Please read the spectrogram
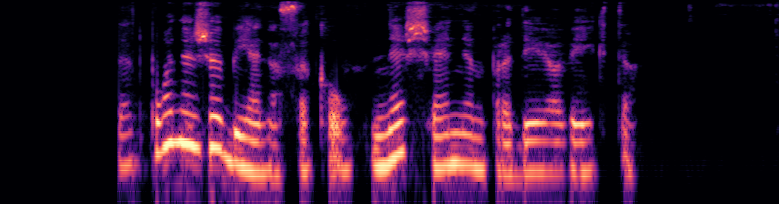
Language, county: Lithuanian, Alytus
